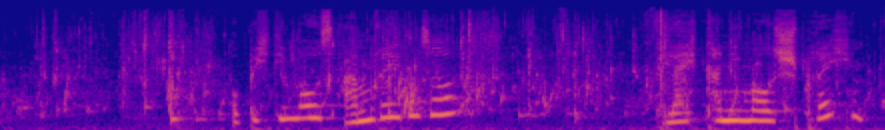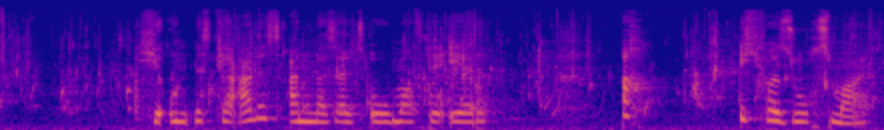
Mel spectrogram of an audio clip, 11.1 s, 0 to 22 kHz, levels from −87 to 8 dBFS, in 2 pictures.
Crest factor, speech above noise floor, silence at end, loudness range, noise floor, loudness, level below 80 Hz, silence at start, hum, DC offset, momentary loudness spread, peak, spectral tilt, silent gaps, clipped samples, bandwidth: 20 dB; 23 dB; 0.05 s; 4 LU; -53 dBFS; -31 LUFS; -62 dBFS; 0 s; none; under 0.1%; 21 LU; -12 dBFS; -3 dB/octave; none; under 0.1%; 17 kHz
